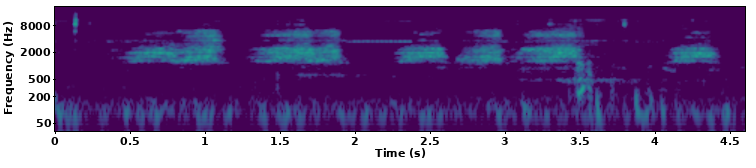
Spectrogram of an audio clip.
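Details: Male ducks on a farm give hoarse, raspy calls around 6 p.m. while the females stay quiet, about five calls in under five seconds, over a low background rumble.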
